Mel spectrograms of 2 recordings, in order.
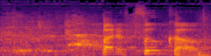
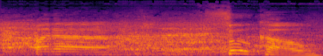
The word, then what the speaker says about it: Buttafuoco: It's, Buttafuoco. Buttafuoco. What did I say? Well, Matthew, of all the possible mispronunciations of that name, you seem to have stumbled upon absolutely the worst one.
